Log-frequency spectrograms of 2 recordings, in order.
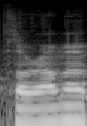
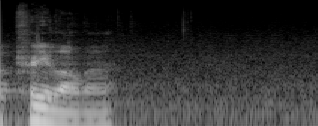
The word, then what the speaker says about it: Pleroma: Also, I don't know if you noticed, but Cherenkov's actor called Pleroma Preloma. He said it wrong.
